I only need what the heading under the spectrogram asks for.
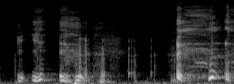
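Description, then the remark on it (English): A run of raspy coughs in quick succession, followed by two louder, harsher bursts near the end, with no speech around them. “I guess I want to add as a disclaimer for this episode, I have a cough.”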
